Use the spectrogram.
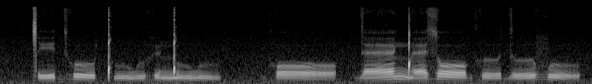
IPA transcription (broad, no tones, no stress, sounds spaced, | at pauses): ǀ e dʱ oː ǃʼ u w u ɦ ø ŋ͡ǃ u w u | ɡʱ ɔː | d æː ŋ͡ǃ æ z ɔː ɡʱ ɤː d ɤː v o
